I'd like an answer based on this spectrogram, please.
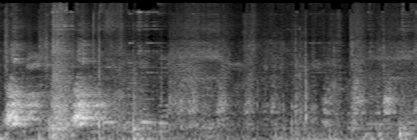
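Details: Pet German Shepherd named Leo, excited as a parcel with chicken chips is unboxed, gives two quick loud barks at the start, then softer whines and household noise follow.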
